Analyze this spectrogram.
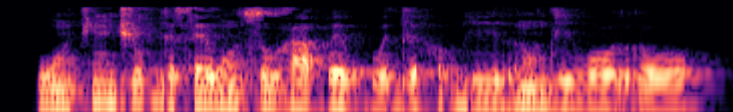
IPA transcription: w ũ˨ t͡ʃ ĩ˦ d͡ʒ u˦ ɡ ɪ˦˨ s e˦ w ũ˨ s u˦ ɣ a˨ p e˦˨ kʷ e˨ d ɪ˨˦ h ʊ˦ ɡ͡b iː˨ r ũ˦˨ d iː˨ β oː˨ r oː˨

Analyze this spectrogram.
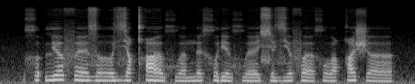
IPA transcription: x ɤ ʔ lʲ ɐ f ɛː z ɤː zʲ ɤ qʰ ɐː xʷ ɐː n ɛ x o ɾʲ ɛ xʷ ɛː ɕ ɐ zʲ ɐ f ɐː x oː q ɛ ʃ ɐː

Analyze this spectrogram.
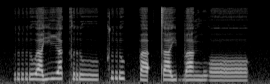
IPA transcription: r u˨˩ a̯ j i˦˥ a̯ k r uː˨˩ k r u˥˩ k̚ p a˨˩ ʔ t a˧ j b a˧ ŋ w ɔː˧

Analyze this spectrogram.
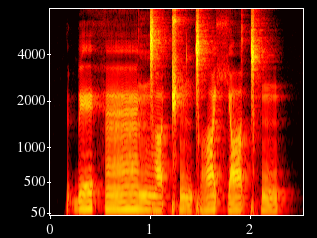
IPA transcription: ɓ e h æ̃ː ŋ͡ǀ ɑ ǁ ũ ɡ͡ǀ ɑ ç ɑ ǀʰ ũ

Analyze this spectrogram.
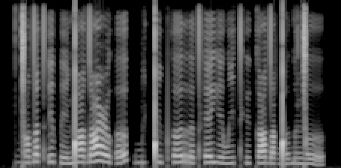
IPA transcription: ɡ͡ǀ ɤ dˤ ə tʼ e p e ŋ͡ǃ ɤ dˤ i ʕ u ʔ ʌ | b i ǃ i pʰ ʌ r ʌ tʰ ɛ j e w i tʰ y k ɤ dˤ ɤ ɡ͡ǃ ʌ ɡ ʌ ŋ͡ǀ ɤ

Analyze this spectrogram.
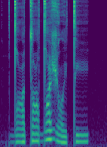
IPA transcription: dˤ ɨ˨ u̯ t ɔ˧ dˤ u˦ ʒ ɔ˨ i̯ t i˧

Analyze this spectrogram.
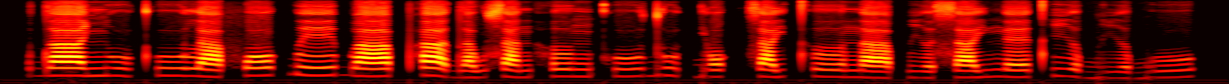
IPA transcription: d aː˧ ɲ uː˧˩ t̪ʰ uː˧ l a˩ f ɔː˧˥ k̚ ʋ eː˧˥ b aː˧˥ pʰ a˥˨ d a˩˧ w s a˩˧ n h ɤː˧ ŋ kʰ uː˧˥ d uː˥˨ t̚ j ɔː˧˥ k̚ s a˧˥ j t̪ʰ ɤː˧ n aː˩ p i˩ ə̯ s a˧˥ j ŋ ɛː˧˥ t̪ʰ i˥˨ ə̯ b i˩ ə̯ b uː˧˥

